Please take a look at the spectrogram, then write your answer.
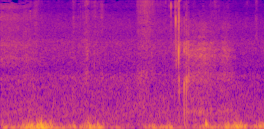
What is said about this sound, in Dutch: Ik zie allemaal varens om me heen die ook in het zonlicht staan. Misschien hoor je de wind af en toe er doorheen komen.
